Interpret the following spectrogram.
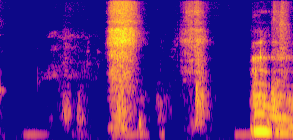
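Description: A woman sniffling and catching her breath as she holds back tears, with a few soft voice sounds between the breaths. She starts speaking again near the end.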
